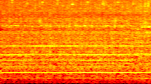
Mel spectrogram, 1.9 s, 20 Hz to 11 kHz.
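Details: Toyota Highlander (2003 or 2007) idling with charging problem, battery toast and charging current falling fast: steady high whine with a thin buzzing edge over the idle, unchanging; points to a failing alternator not charging.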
